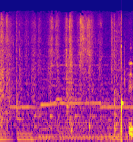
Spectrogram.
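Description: Gloved hands patting and smoothing a damp salt-and-egg-white crust over a whole fish on parchment paper, soft rubbing and scraping, with one sharp click near the end. Background music plays underneath.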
